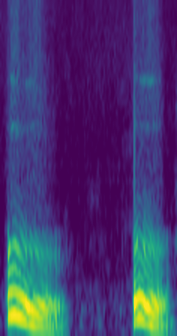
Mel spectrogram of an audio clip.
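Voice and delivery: "U" held long with rounded lips. Shown as a demonstration. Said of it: "debemos de pronunciar como una U, pero larga".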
